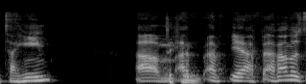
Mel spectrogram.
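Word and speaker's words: Tajín: T A J I N Taheen.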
